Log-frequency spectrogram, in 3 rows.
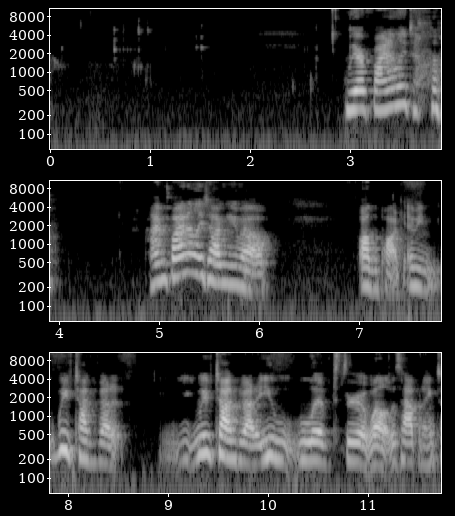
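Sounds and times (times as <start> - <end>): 
person sipping a drink: 0.0 - 2.9
speech: 3.0 - 4.0, 4.9 - 6.2, 7.0 - 11.7.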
